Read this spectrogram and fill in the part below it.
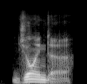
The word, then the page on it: joinder: British English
